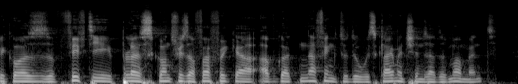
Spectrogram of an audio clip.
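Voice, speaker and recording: A man's fairly high-pitched voice in a French accent, at a fairly quick pace, monotone and flat, on a very clean recording with a silent background. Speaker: audience member asking a question. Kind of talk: audience question.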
